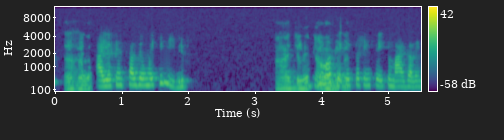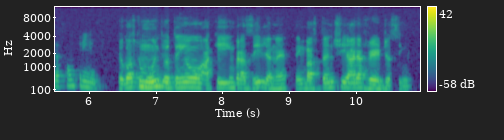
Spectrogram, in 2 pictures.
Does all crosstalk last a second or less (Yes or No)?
Yes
